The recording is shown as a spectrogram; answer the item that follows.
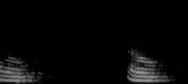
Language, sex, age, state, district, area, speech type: Bodo, female, 30-45, Assam, Kokrajhar, rural, conversation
